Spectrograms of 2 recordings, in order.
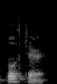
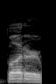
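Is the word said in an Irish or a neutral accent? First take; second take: Irish; neutral. First: It is said in an Irish brogue. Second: It is said in a neutral accent.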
